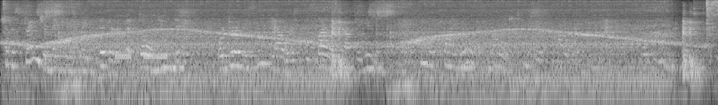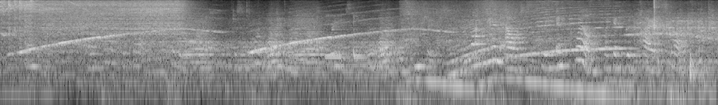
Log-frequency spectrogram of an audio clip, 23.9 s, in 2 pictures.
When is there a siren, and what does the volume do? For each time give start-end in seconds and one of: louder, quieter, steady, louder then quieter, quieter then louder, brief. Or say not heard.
0.0-23.8 steady.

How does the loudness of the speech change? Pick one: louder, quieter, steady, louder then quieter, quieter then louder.
quieter then louder.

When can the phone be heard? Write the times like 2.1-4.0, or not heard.
1.9-2.8, 17.4-18.1.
